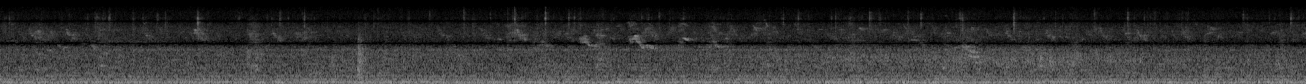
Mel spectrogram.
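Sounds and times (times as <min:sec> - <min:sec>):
steady rain falling: 0:00.0 - 0:13.0
bird chirps: 0:04.4 - 0:12.9.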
